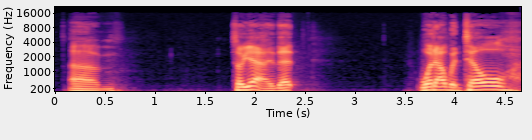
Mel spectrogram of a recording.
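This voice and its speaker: On a very clean recording with a silent background, a man talks in a Texan accent. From North Texas. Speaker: army veteran. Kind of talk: casual interview.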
